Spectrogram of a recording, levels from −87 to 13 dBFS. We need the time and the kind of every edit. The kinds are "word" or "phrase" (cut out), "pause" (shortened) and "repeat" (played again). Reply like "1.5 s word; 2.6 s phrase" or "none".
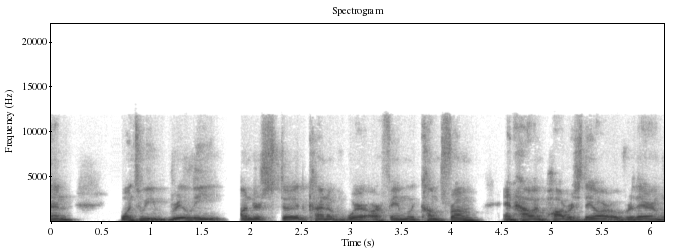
none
